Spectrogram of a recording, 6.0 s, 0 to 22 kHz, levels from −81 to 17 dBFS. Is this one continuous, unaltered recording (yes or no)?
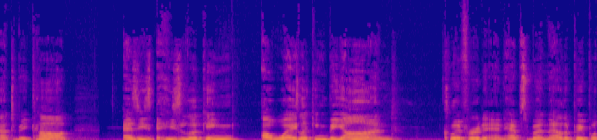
no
